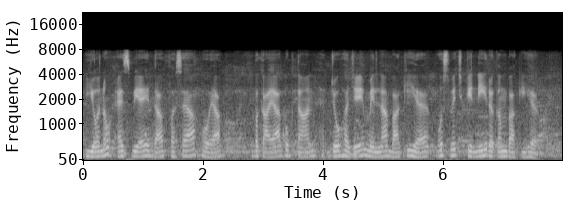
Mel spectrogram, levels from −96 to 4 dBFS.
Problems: background conversations at intervals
